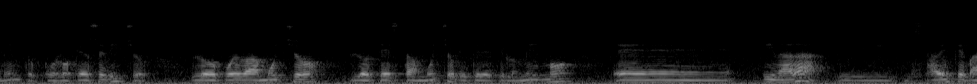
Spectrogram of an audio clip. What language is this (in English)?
Spanish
